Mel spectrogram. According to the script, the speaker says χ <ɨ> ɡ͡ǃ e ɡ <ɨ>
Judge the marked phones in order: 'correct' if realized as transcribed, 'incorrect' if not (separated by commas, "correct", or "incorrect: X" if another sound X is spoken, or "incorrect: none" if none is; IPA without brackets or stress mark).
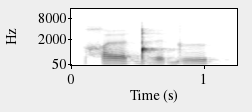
incorrect: ɛ, correct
